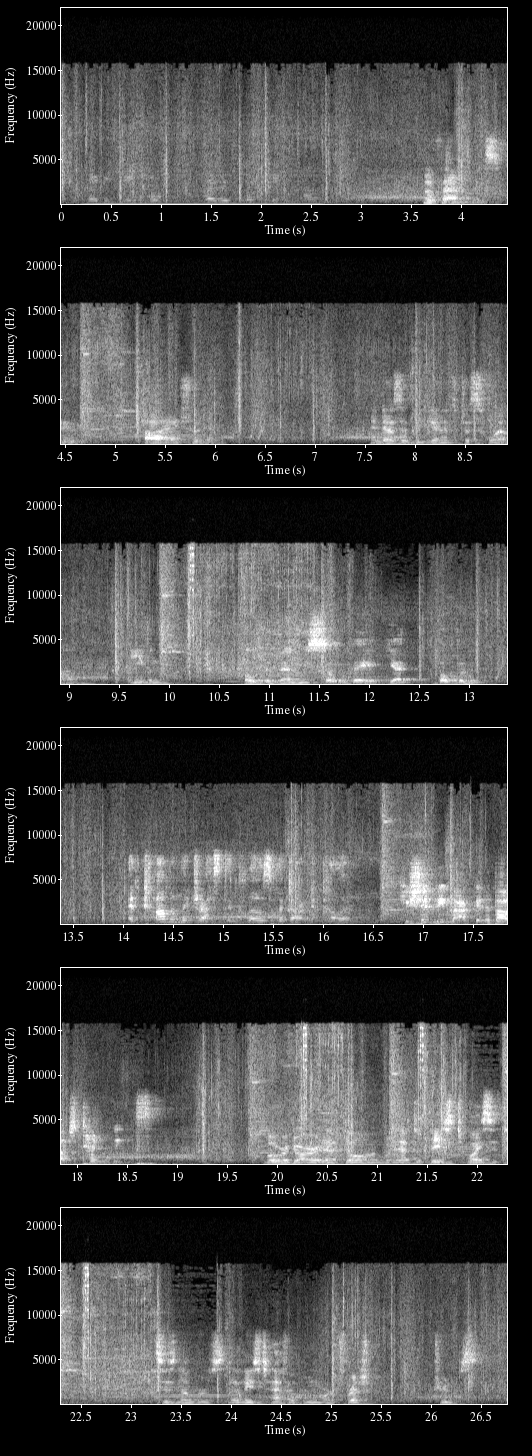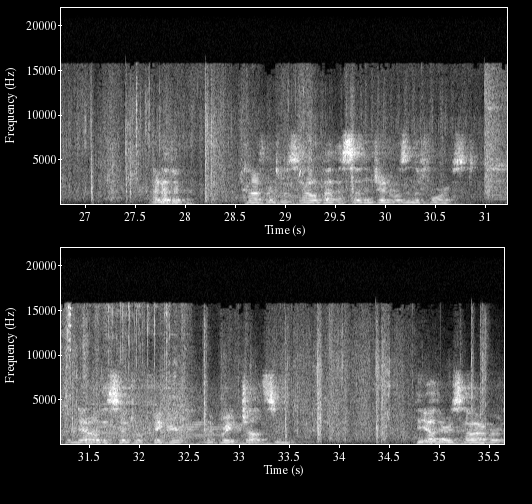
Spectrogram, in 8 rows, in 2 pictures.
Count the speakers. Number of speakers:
7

